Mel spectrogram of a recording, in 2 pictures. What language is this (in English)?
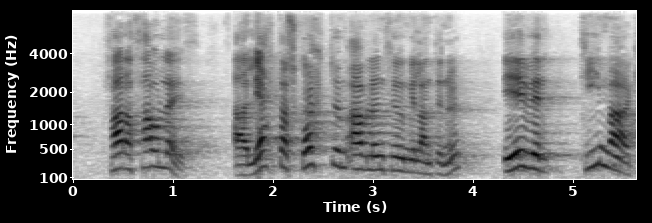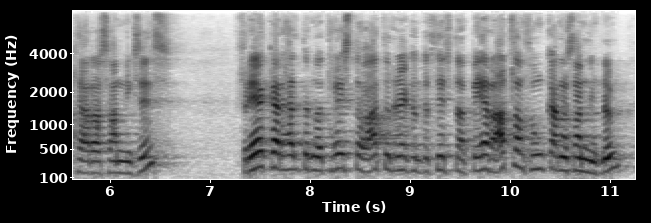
Icelandic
